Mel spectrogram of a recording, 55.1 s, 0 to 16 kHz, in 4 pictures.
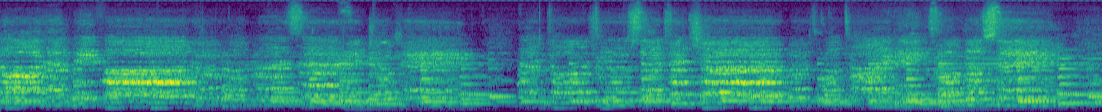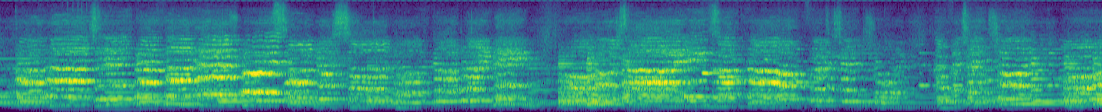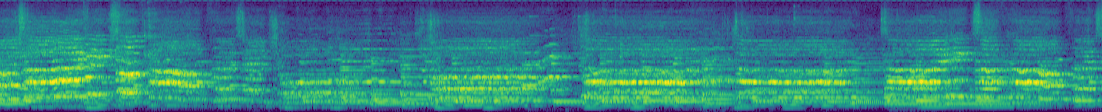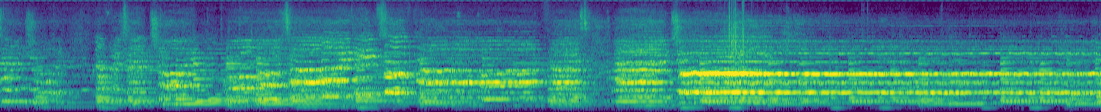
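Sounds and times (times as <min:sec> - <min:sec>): choir singing in harmony: 0:00.0 - 0:55.0.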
